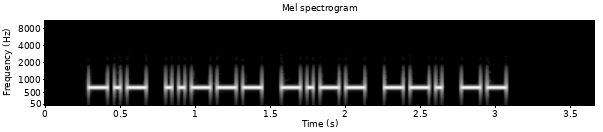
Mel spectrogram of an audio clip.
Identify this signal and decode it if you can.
Morse code, heard as a keyed tone, about 28 wpm, 700 Hz. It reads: K2YGM
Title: Call Signs Repeated 2x - 28wpm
